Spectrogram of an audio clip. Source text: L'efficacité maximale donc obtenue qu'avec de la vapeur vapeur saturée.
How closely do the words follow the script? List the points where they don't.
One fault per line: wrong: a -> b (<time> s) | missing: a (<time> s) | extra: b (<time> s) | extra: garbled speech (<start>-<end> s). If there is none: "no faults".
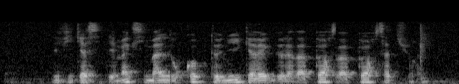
no faults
